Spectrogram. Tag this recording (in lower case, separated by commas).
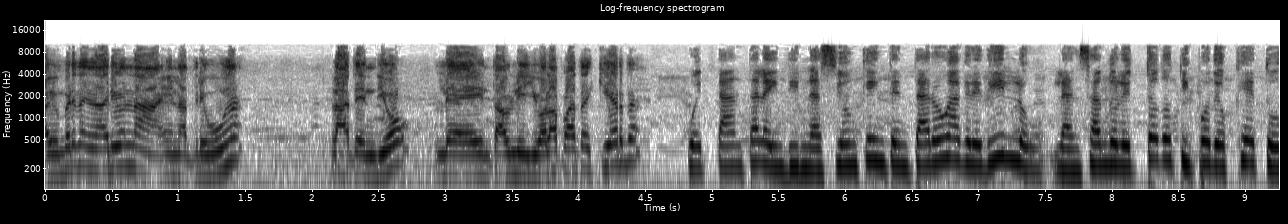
speech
